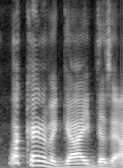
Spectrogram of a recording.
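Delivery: ordinary delivery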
